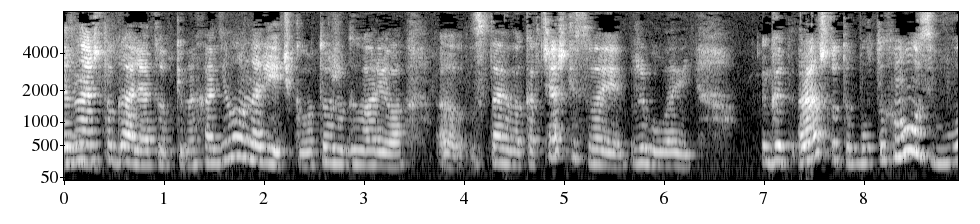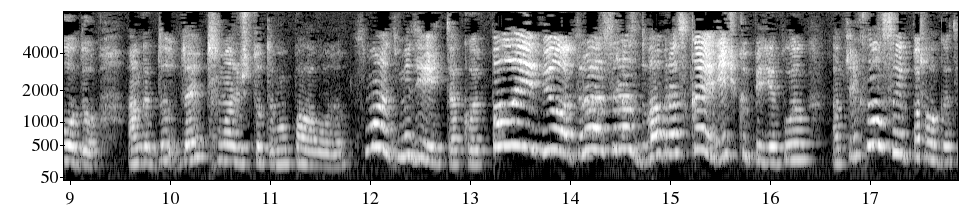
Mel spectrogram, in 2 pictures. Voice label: middle ob dialect; корчажка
